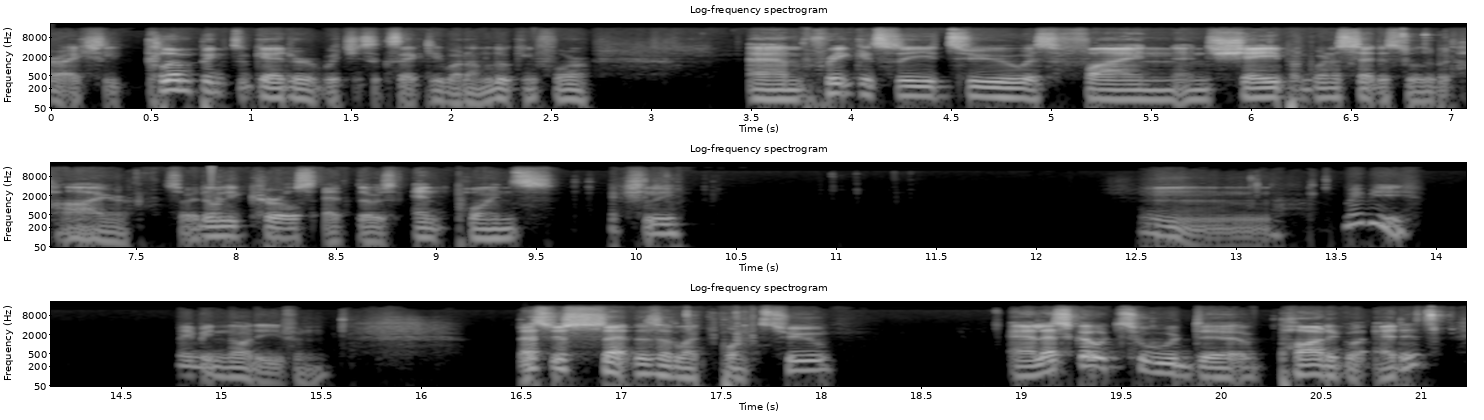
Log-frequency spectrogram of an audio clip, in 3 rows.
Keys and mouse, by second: 21.0 f.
